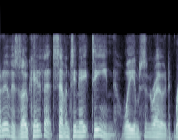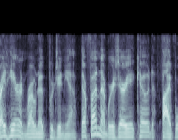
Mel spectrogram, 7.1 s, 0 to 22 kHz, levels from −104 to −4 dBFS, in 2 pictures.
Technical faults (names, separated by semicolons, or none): none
